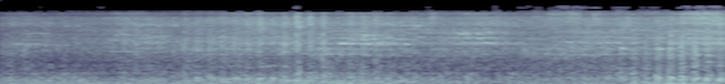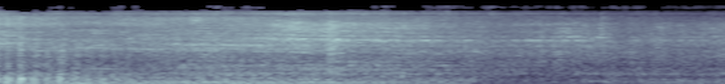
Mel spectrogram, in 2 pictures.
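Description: Double-stack container well cars of a freight train rolling past close by, wheels rumbling and clacking on the rails with a faint high wheel squeal. The sound drops off about ten seconds in as the last cars go by.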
